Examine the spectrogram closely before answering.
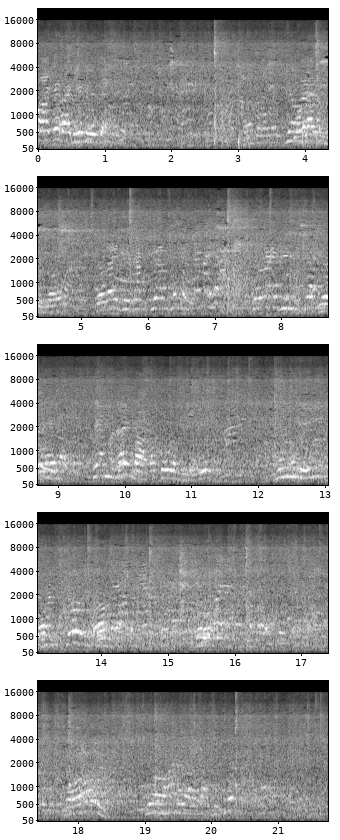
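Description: Men in a crowd talk and call out throughout, in a large echoing hall.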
